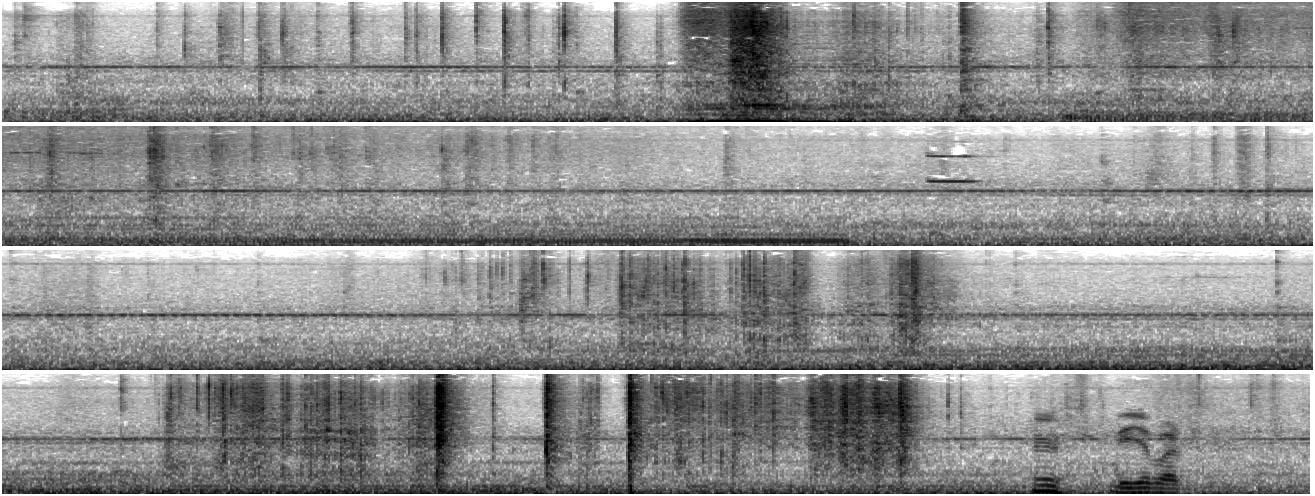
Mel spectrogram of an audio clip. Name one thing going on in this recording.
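A band sealing machine runs with a steady motor hum.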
